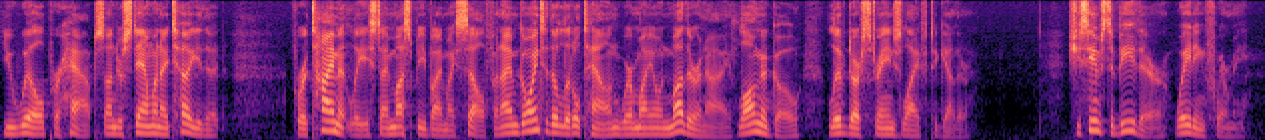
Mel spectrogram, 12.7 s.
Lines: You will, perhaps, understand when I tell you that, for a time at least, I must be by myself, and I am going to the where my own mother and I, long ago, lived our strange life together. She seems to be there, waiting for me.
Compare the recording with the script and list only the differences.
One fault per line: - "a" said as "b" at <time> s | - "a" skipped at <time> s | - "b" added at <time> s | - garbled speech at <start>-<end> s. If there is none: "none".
- "little town" added at 5.6 s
